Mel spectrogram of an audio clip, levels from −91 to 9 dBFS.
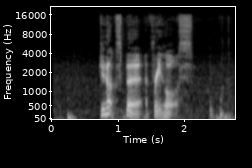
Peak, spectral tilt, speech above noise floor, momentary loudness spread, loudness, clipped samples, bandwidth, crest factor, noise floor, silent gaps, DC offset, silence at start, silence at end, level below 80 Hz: -4 dBFS; -4.5 dB/octave; 21 dB; 17 LU; -19 LUFS; under 0.1%; 16.5 kHz; 20 dB; -41 dBFS; none; under 0.1%; 0.25 s; 0.1 s; -48 dBFS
